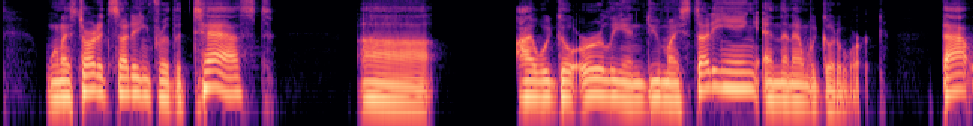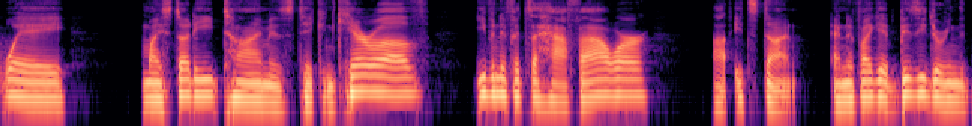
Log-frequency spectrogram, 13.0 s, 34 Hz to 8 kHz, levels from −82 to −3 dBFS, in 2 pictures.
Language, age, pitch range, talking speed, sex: English, 30-49, 100-130 Hz, 220 wpm, male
